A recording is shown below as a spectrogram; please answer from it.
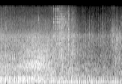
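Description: Small motorcycle engine running steadily, then fading in the second half, with a brief scrape and a few light clinks about a second in.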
